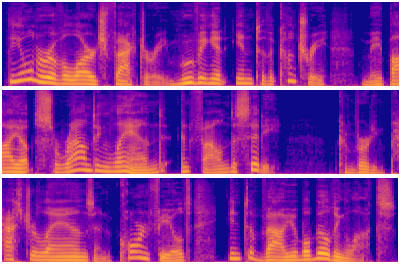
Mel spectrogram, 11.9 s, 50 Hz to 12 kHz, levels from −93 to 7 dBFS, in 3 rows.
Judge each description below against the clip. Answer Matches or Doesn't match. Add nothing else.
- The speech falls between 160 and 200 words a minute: Doesn't match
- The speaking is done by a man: Matches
